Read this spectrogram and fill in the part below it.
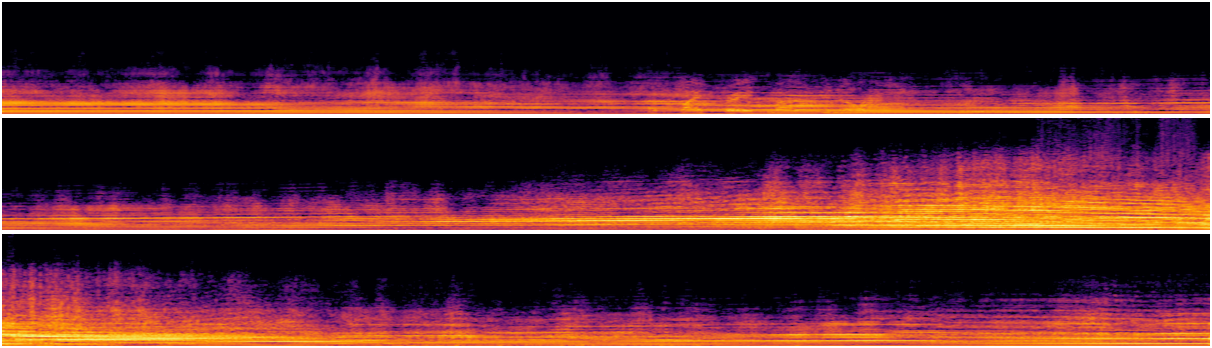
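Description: A small propeller plane's engine drones steadily overhead, growing louder and higher as it passes close, then dropping in pitch as it moves away.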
